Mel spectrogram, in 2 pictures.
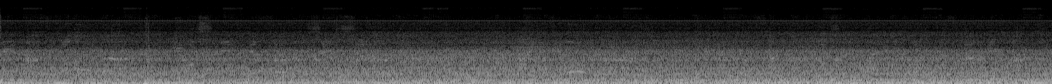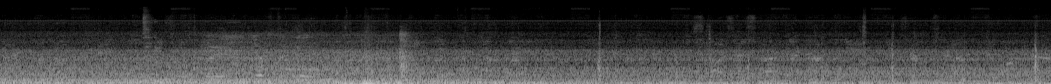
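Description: A car engine hums steadily.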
